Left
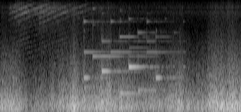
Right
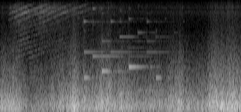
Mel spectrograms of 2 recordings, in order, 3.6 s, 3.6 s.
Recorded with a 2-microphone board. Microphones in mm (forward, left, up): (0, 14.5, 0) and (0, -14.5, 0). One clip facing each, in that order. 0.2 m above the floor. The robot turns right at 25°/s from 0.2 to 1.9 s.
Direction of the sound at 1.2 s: 25° left (ahead or behind).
